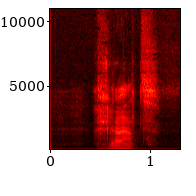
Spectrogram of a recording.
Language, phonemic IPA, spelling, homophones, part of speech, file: Dutch, /ɣraːt/, graat, graad, noun, Nl-graat.ogg
- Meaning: 1. fishbone 2. ridge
